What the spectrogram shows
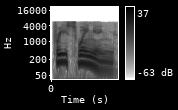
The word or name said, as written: free-swinging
